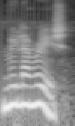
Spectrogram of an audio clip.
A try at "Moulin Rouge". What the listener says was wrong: It's Moulin Rouge. Moulin Rouge. You're saying Moulin as in the Disney film It's Moulin Rouge.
